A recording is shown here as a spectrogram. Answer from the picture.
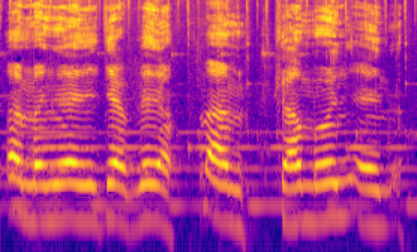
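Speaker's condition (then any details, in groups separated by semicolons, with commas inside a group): Cerebral palsy; speech comes out differently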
